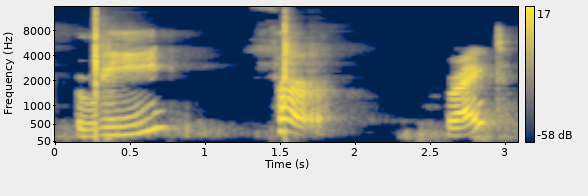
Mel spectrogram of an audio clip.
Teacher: In this case, if it has two syllables, we need to pay attention to the stress. So the stress is on the second syllable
